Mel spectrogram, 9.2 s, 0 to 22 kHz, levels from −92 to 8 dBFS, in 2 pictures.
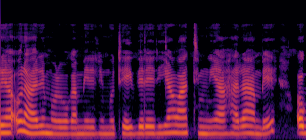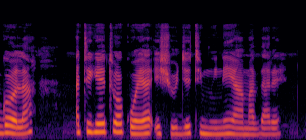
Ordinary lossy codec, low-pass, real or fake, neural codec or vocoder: none; 10.8 kHz; real; none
